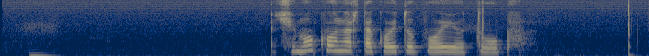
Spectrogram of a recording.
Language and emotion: Russian, neutral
